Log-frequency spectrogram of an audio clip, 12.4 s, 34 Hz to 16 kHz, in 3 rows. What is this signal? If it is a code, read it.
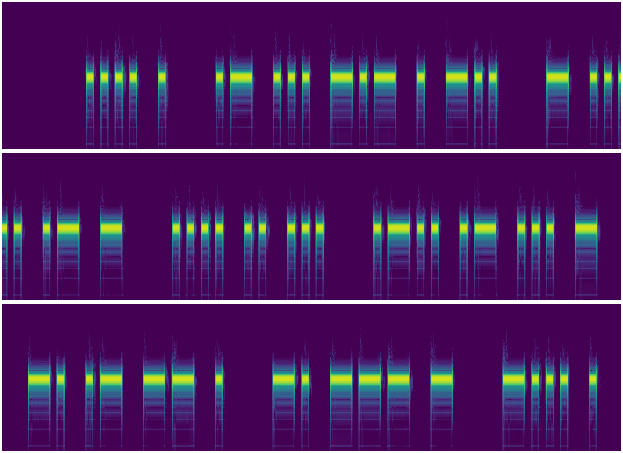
Morse code, heard as a keyed tone, about 25 wpm, 700 Hz. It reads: HE ASKED THAT HIS LAST NAME NOT BE
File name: practice / 25wpm / Sentences with 9-Word Phrases - 25wpm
